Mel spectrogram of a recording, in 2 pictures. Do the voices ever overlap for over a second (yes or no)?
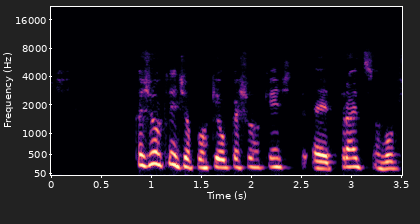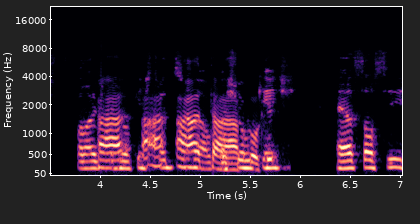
yes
